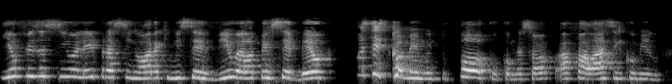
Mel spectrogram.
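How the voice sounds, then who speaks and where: A Brazilian woman co-hosts a live video chat. Her voice is high, and she tells her anecdotes in a chatty, personal way. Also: steady tone, a little fast. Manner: chatty storyteller. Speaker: host.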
